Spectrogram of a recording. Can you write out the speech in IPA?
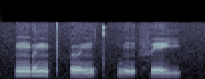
ŋ ɵ˥ n pʰ ɵ˨ n kʷʰ ɪ˨˩ ŋ f e˨ j

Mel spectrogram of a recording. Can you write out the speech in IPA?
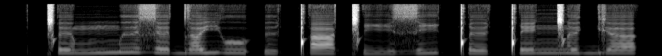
ǀ ɘ˧ mː ɨ˥ z ɘ˧ d ɐ˥ j u˧ ʔ ɨ˩ ǃ a˧ ǀ i˩ z i˥ ǃ ɘ˧ ǃ e˥ ŋ͡ǀ ɘ˥ ɡʲ ɐ˥

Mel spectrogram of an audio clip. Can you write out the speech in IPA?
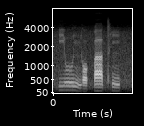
j uː˦ ɲ ɔ˨ k͡p a˦ tʰ ĩ˦

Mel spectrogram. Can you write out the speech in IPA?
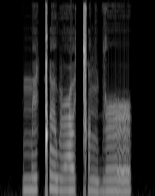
m ɪ ǃ əː w ʕ ʊ ə̯ ǀ ʌ ŋ d ə˞

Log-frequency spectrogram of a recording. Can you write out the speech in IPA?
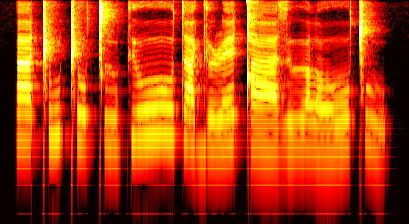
a ǁ u ǁ o ǀ ɯ u̯ kʲ oː t a ɡʲ o ɭ ɛ ǃ aː z ɯː lˠ oː ǀ u

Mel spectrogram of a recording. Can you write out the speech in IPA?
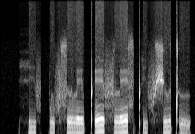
h i f p ɯ f s ɯ l e pʼ e f l e s pʼ i f ʃ ɯ tʼ ɯ

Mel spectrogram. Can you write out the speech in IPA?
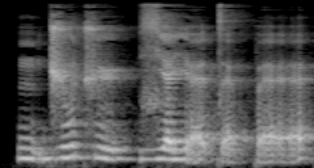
ŋ ḭ d͡ʒ u t͡ʃ y | zʲ æ j ɛ̰ t ɛ̰ p ɛ̰

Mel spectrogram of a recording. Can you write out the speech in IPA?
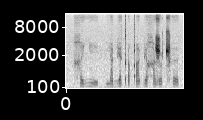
χ i ʎ i | j a bʲ a kʼ ʊ qʼ a pʲ ə χ a ʐ ɔ ʈ͡ʂʰ ə

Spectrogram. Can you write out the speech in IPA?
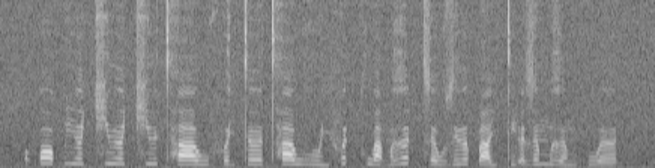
ʔ ɔ˧ ɓ i˧ ə̯ t͡ɕ ɨ˧ ə̯ t͡ɕ ɨ˨˦ t̪ʰ aː˧ w f ə̰˧˨ j t̪ əː˧ t̪ʰ a˧ w ɣ u˧˩ j f ə˦˥ t̚ k w a̰˧˨ m ɣ ə˦˥ t̚ s ə˨˩ w z ɨ˨˦ ə̯ ɓ a˨˩ j t̪ ḭ˧˨ ə̯ z ə˧ m ɣ ə˨˩ m k w əː˨˩ t̚

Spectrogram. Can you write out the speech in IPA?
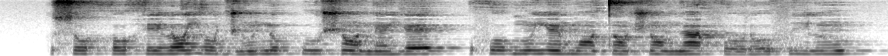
s o˧ h o˧ h e˧ l ɔ˦ j o˦˨ d͡ʒ ũ˨˦ n o˦ k͡p u˦ ʃ ɔ̃˦˨ n ɛ̃˧ j ɛ˦ | f o˦ ɡ ũ˦ j ɛ̃˦ b ɔ̃˧ t ɔ̃˧ ʃ ɔ̃˧ ɡ ã˧ f o˨ ɾ o˨˦ f i˧ l ũ˦

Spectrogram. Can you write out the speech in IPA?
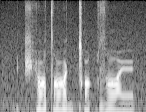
t͡ʃʰ ɛ tˤ eː ɡ ǀ ɔ q zˤ ɛː

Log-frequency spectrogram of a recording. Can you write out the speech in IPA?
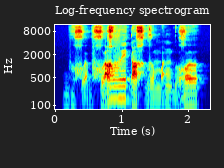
b o̤˨ χʷ a̰˨ b χʷ ɑ̰˥ ʁ v e˥ ɠ ɑ˨ χ ɡ ɤ˩ m ɑ̰˨ ŋ ɠ ṵ˩ ʁʷ ɤ˦

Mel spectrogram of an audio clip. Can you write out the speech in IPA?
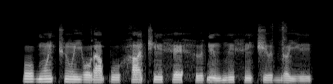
o˦ ɡʷ ĩ˦ t͡ʃ ũ˧ j o˨ ɾ a˨ p u˨ h a˧ t͡ʃ ĩ˧ h e˧ h ɨ˨ ɗ ĩ˨ b ĩ˦ h ĩ˨ t͡ʃ ɨ˧ d ə˦˨ j i˨

